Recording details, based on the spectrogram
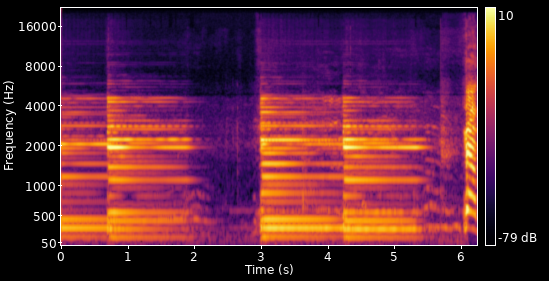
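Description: A musical note D lowered by a flat plays as a clear sustained tone, breaks off, then sounds again twice, ringing steadily with no talk.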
